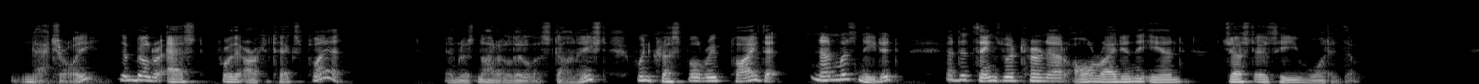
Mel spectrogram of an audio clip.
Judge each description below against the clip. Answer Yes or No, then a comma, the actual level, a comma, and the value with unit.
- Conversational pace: Yes, average, 150 wpm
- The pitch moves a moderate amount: No, wide, 7.9 semitones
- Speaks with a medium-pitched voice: No, low, 125 Hz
